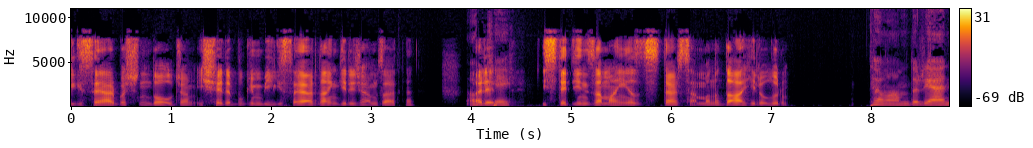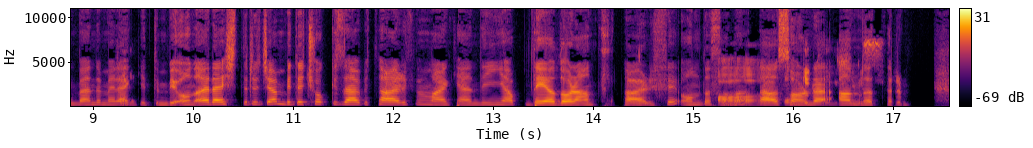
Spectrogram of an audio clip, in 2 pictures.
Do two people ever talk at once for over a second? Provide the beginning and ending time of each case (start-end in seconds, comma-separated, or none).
15.2-16.9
